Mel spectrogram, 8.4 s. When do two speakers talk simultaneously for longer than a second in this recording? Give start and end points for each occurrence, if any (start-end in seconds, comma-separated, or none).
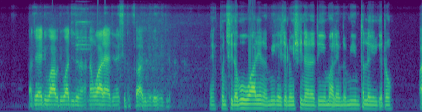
none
